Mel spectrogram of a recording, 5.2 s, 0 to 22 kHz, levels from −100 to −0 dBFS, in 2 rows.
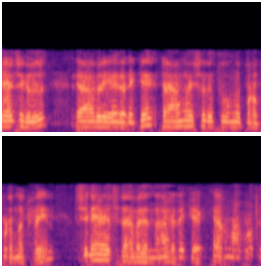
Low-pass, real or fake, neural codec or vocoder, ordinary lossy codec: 5.4 kHz; fake; codec, 16 kHz, 2 kbps, FreqCodec, smaller model; none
